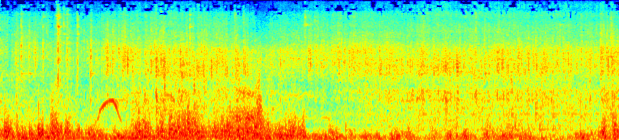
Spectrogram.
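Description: Mountain bike rolling down a dirt singletrack: tyres crunching over the dirt and the bike rattling over bumps, with wind buffeting the microphone. A short squeak rises and falls about a second in.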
